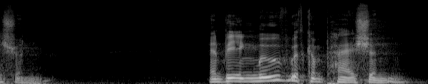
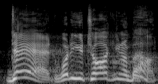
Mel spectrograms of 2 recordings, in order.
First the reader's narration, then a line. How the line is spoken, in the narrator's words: the son yells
